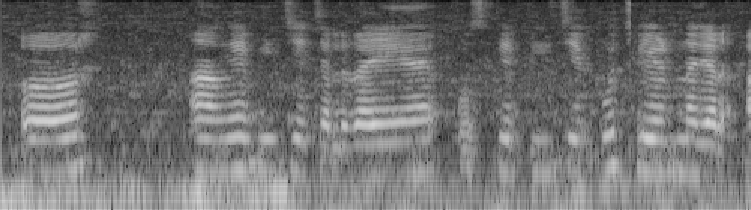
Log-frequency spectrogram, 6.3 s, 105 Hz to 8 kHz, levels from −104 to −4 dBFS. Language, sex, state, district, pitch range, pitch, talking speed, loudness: Hindi, female, Bihar, Saran, 205-225 Hz, 220 Hz, 105 wpm, -30 LUFS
